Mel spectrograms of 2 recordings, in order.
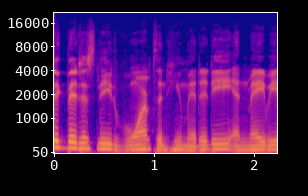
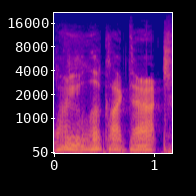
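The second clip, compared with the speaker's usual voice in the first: put-on rough, creaky, comic character voice. Quoting a friend's favourite line: imitating Lindsay's funny voice. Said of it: "I love Lindsay's different voices".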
